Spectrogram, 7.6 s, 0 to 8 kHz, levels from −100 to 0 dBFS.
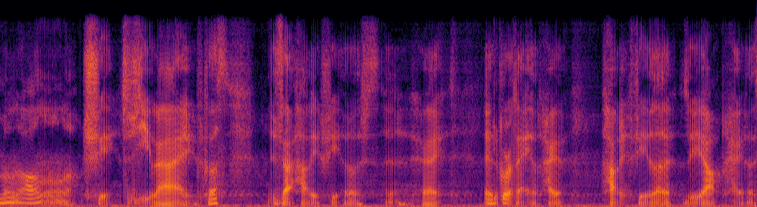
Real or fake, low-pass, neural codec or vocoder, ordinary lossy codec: fake; 7.2 kHz; autoencoder, 22.05 kHz, a latent of 192 numbers a frame, VITS, trained on many speakers; none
